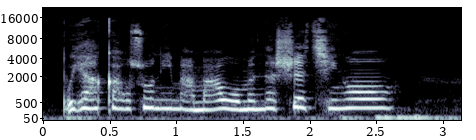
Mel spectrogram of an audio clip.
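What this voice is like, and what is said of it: Whispered, hushed voice. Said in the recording (Chinese): “小声”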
